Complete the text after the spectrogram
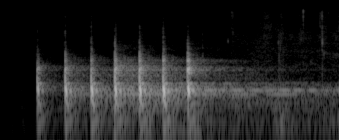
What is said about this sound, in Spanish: Colorito pensaba que Agilina se encontraba en casa y llamaba desconsolado a la puerta.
